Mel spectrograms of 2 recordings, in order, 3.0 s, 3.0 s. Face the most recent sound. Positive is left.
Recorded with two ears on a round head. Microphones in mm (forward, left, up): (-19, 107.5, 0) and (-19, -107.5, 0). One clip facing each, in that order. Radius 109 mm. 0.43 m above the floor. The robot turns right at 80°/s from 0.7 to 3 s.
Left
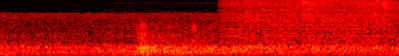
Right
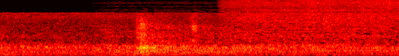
turn(degrees=120)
